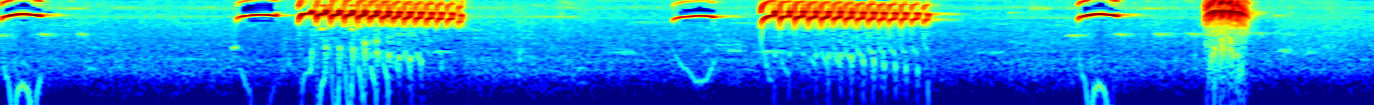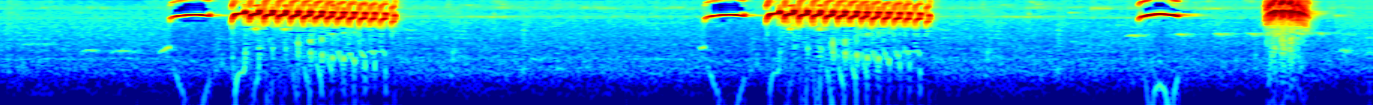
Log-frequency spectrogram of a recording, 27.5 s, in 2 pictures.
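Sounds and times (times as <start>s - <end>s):
southern beardless-tyrannulet song: 0.0s - 1.0s, 2.4s - 4.8s, 6.8s - 9.6s, 10.8s - 13.0s, 15.4s - 17.8s, 20.8s - 23.2s, 25.0s - 27.3s.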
